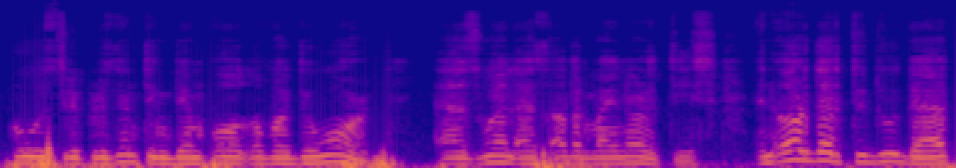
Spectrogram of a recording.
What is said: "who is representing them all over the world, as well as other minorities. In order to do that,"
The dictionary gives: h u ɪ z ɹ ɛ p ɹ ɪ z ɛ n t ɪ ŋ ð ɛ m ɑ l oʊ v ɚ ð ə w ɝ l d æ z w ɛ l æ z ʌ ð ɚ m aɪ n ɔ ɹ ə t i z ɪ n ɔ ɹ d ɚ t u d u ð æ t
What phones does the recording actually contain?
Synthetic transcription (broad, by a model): h u ɪ z ɹ ɛ p ɹ ɪ z ɛ n t ɪ ŋ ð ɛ m ɑ l oʊ v ɚ ð ə w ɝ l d æ z w ɛ l æ z ʌ ð ɚ m aɪ n ɔ ɹ ə t i z ɪ n ɔ ɹ d ɚ t u d u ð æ t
